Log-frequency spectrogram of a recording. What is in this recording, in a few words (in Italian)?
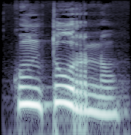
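"cunturnu", Vernazzese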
